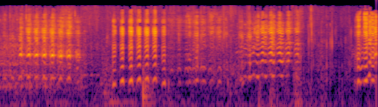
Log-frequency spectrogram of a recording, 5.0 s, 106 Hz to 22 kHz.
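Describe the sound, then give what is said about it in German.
Young goats and lambs bleating in a wooden stable during lambing season, with many wavering, overlapping bleats, some higher and some lower, rising and fading in quick succession. “Mein Hauptjob ist es, 70 Lämmer aufzuziehen. An ihrem ersten Lebenstag füttere ich den Zicklein die Biestmilch der eigenen Mutter mit der Flasche.”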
